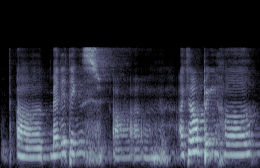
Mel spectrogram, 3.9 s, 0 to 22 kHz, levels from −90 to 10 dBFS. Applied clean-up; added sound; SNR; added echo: none; none; none; reverberation time 0.8 s.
